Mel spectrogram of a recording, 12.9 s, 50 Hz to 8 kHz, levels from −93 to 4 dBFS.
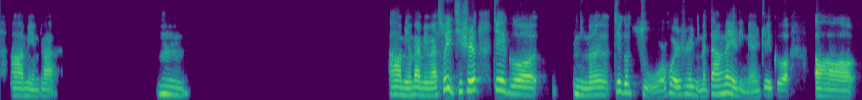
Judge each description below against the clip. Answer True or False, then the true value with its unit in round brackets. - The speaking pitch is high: False (170 Hz)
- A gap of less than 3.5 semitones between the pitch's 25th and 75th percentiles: False (3.8 semitones)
